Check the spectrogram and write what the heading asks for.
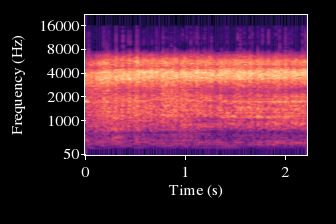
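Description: Steady, loud hissing rush of noise inside a car, heard through a phone live stream's thin, band-limited audio.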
